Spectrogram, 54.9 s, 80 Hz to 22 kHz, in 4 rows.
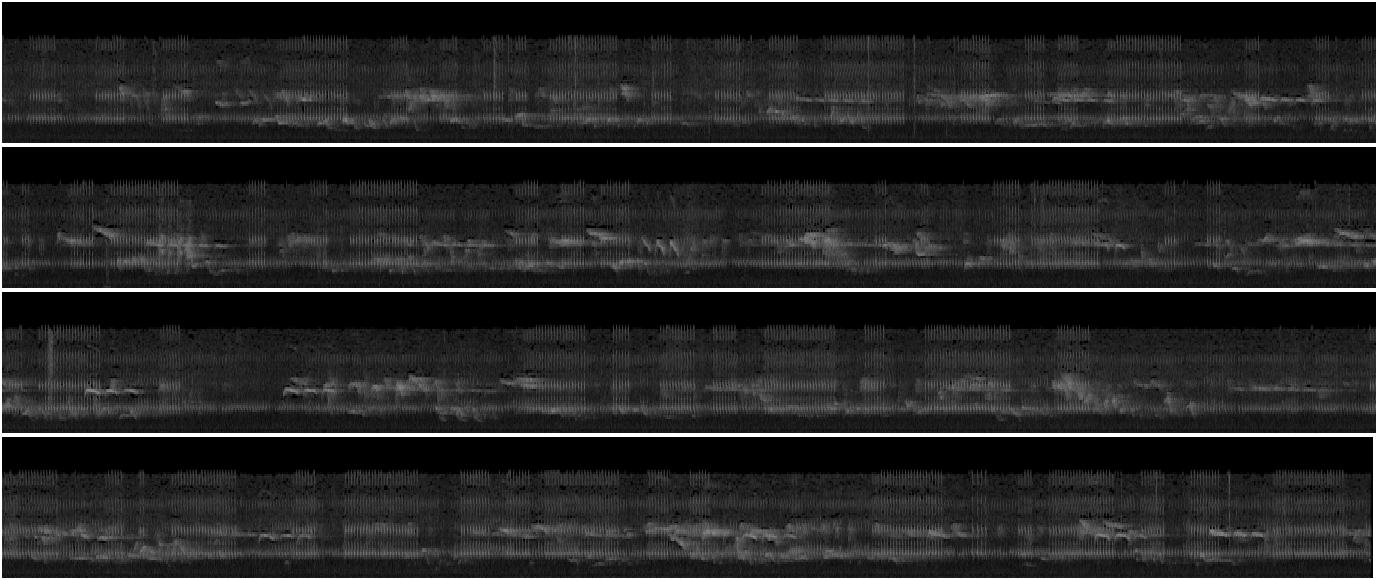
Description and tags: Microphone: Rode NT4 (Stereo)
